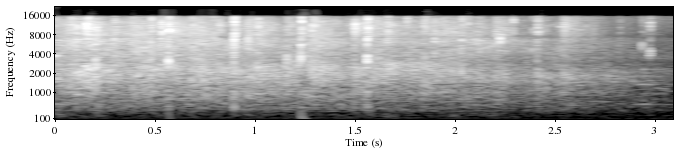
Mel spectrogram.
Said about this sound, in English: Would everybody please give her a round of applause?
